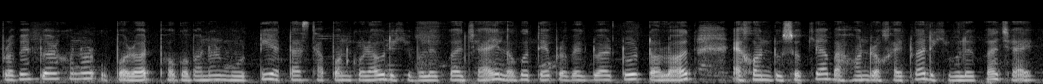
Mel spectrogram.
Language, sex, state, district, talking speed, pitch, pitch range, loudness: Assamese, female, Assam, Kamrup Metropolitan, 120 wpm, 205 Hz, 195-225 Hz, -21 LUFS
